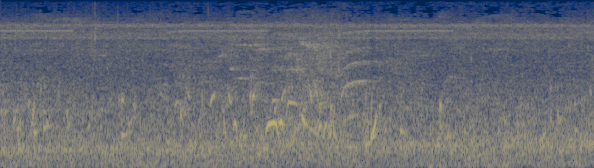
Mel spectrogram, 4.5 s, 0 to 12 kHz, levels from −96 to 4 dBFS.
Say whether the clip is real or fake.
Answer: real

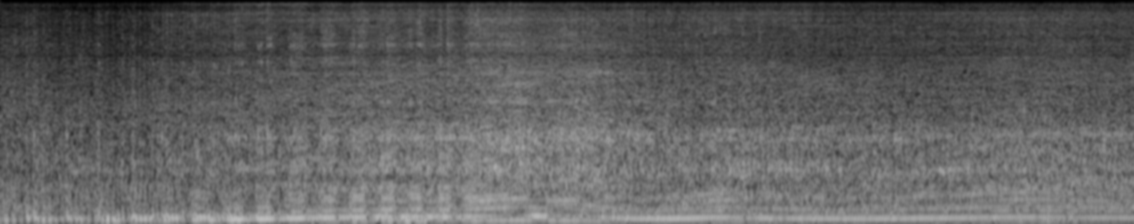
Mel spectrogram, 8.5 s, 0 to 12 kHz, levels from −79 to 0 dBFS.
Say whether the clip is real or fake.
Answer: real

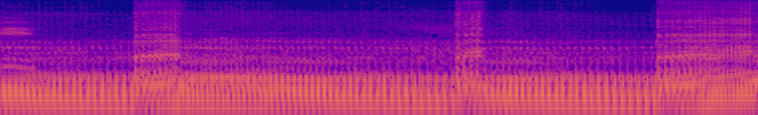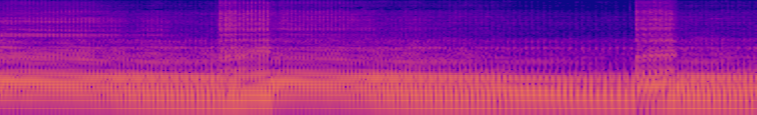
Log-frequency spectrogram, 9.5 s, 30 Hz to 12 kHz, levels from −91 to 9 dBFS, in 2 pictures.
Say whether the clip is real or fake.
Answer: real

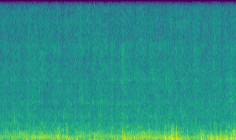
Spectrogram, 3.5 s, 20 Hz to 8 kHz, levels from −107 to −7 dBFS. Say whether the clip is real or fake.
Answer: fake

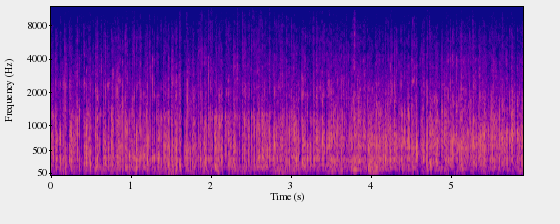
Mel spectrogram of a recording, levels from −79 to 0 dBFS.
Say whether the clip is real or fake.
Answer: fake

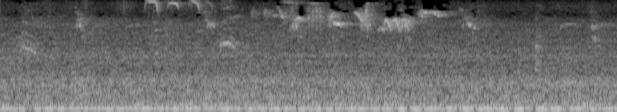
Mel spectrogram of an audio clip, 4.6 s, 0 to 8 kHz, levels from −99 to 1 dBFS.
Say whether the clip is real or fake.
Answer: real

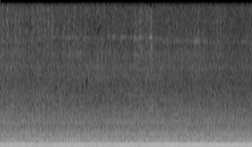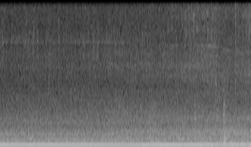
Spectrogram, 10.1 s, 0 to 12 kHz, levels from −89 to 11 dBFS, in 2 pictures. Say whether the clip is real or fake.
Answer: real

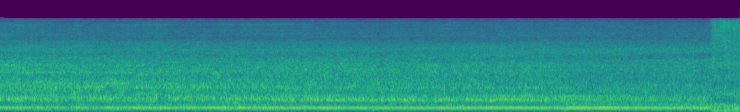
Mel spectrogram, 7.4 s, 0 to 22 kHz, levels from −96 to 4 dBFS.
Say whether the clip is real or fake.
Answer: real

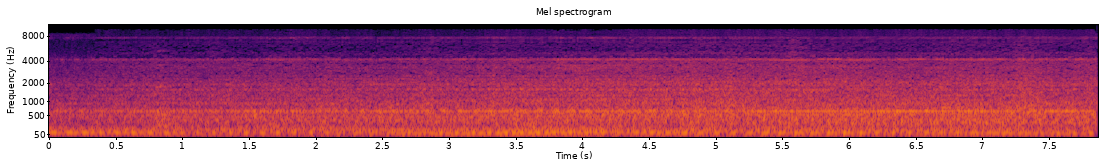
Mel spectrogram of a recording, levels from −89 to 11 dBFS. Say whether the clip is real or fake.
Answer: real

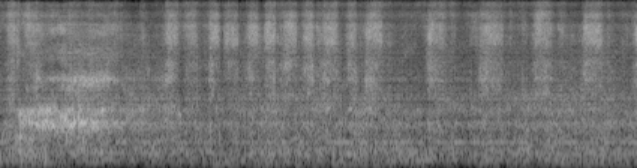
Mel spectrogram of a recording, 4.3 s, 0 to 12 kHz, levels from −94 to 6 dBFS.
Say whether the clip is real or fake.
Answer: fake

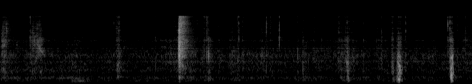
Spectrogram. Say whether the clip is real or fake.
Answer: fake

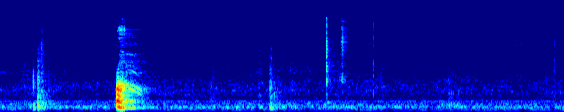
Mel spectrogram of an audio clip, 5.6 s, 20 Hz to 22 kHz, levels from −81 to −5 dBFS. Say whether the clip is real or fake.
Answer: real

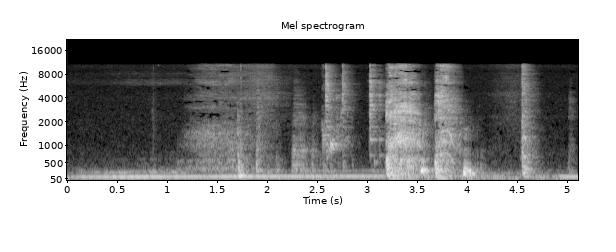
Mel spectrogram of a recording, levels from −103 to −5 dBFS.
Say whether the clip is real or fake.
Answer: real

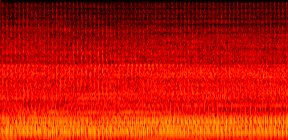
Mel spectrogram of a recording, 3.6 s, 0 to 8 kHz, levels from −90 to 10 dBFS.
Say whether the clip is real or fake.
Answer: real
